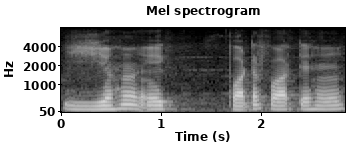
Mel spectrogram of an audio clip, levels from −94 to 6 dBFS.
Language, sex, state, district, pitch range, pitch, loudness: Hindi, male, Madhya Pradesh, Bhopal, 125-135 Hz, 130 Hz, -17 LUFS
